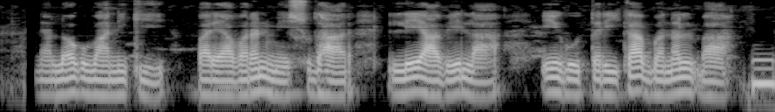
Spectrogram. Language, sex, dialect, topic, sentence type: Bhojpuri, male, Southern / Standard, agriculture, statement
